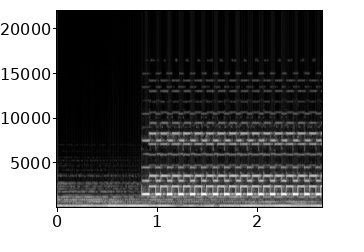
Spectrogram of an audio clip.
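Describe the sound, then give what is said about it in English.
A telephone in a kitchen in Southern California rings with a rapid, warbling electronic trill that starts partway through and repeats in quick pulses, loud, over a steady low hum, before Floyd Landis grabs the receiver and answers. “Landis anxiously grabs the receiver and answers.”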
